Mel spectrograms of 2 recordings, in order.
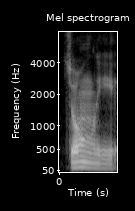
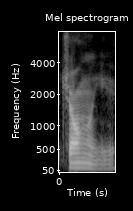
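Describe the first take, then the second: First: It begins with a plain z sound. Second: It begins with a zh sound. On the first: The speaker calls it wrong. "with just the Z" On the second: The speaker calls it right. "with the Z H"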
